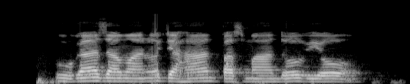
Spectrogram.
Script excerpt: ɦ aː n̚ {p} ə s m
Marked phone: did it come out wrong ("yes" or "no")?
no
